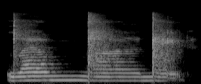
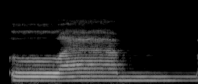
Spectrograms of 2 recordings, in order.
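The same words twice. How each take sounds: First: Lemonade drawn out very slowly, each syllable separate. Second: Lemonade stretched slowly into clear syllables, lem-o-nade. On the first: Teacher slowly sounding out lemonade for children. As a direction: stretch lemonade out for the kids to copy. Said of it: "I want you to try". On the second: Speech teacher modelling lemonade slowly for pupils. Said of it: "when we go from an". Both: Shown as a demonstration.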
